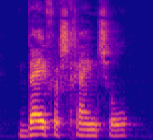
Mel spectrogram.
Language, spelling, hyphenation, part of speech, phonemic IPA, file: Dutch, bijverschijnsel, bij‧ver‧schijn‧sel, noun, /ˈbɛi̯.vərˌsxɛi̯n.səl/, Nl-bijverschijnsel.ogg
- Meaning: epiphenomenon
